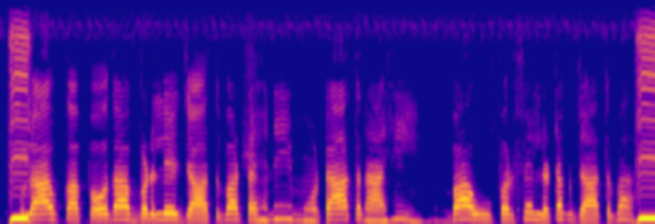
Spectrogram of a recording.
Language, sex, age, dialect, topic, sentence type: Bhojpuri, female, 31-35, Northern, agriculture, question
